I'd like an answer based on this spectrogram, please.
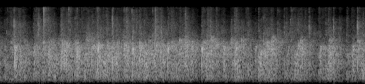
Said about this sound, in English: I'd like to thank the organizers for this space and this time. So if we could just give them another round of applause.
